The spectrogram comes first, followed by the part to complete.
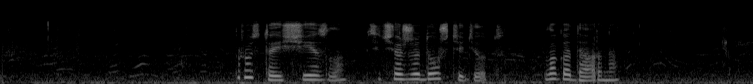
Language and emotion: Russian, sad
